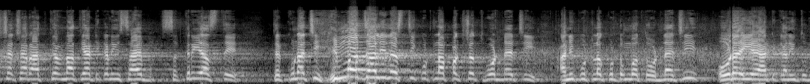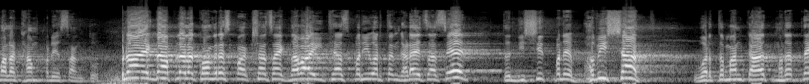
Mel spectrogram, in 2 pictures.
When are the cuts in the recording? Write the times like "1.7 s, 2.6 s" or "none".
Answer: 9.3 s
